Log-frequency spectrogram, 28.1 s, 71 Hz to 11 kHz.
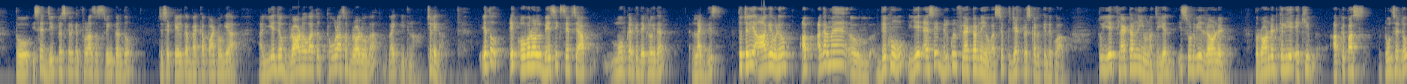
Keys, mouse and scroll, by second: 0.7 g, 2.6-7.2 drag, 7.2 g, 8.3 click, 10.9-14.6 middle drag, 14.7 scroll up 1, 15.0 middle click, 15.6 scroll up 1, 15.8-17.5 middle drag, 17.5-20.2 middle drag, 20.2 shift+z, 20.7 scroll down 1, 21.1-21.5 scroll up 1, 21.5 shift+middle click.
